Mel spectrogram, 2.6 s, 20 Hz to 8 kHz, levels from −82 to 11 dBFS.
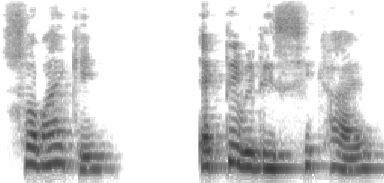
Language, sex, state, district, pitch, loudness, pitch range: Bengali, female, West Bengal, Jhargram, 195 Hz, -20 LUFS, 175-215 Hz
